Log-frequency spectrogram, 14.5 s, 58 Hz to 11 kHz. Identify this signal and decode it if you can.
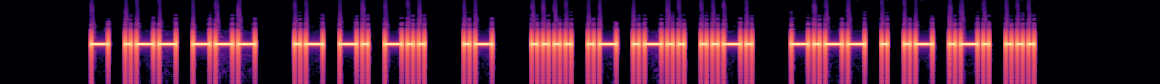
Morse code, heard as a keyed tone, about 17 wpm, 700 Hz. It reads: TWO AND A HALF YEARS
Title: Sets of 5 Words 17wpm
